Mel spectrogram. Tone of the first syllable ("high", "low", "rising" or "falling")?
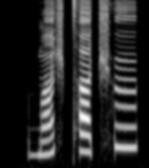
rising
